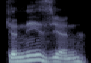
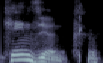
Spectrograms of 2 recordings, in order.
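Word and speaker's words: Keynesian: all these Italians saying pronouncing the word kesian instead of saying kinan so the next day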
